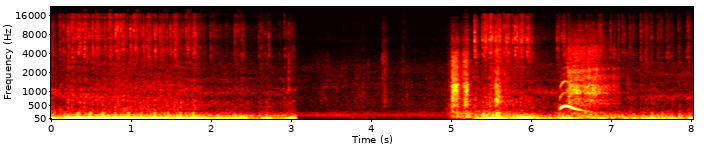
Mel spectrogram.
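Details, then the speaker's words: 1975 Chevrolet C10 being rebuilt, test drive after reinstalling brakes: rough scraping over road rumble and a brief squeal as it stops hard; one tire scrubs on that side, cause unknown, owner unsure whether it is locking up. "yeah that that one tire is scraping a whole lot on that [Music] side"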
